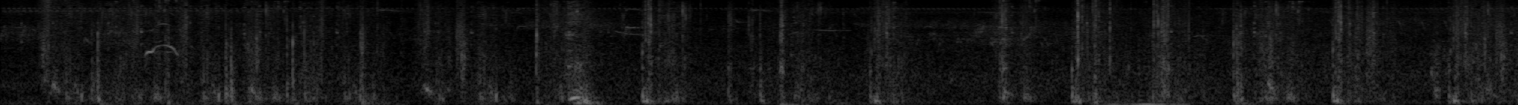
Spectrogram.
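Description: Bark and branches knock and scrape as someone climbs a tree.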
